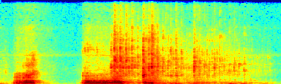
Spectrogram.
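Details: Old English Sheepdog puppy, eight weeks old, playing with a doorstop indoors: two short, rough, low growling bursts separated by a brief pause, the second longer and trailing into scuffling noises.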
